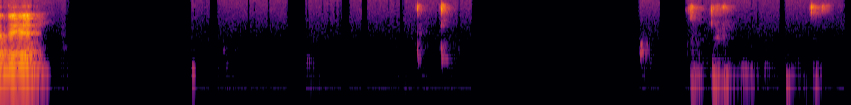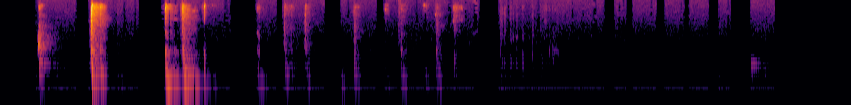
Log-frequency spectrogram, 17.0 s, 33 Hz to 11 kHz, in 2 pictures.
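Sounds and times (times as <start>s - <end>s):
computer keyboard keys clicking: 10.2s - 10.6s.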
